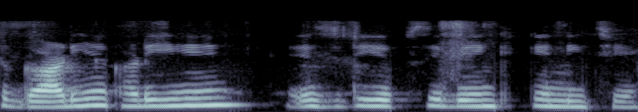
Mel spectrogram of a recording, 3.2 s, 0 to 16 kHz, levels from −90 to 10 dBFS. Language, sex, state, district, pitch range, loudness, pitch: Hindi, female, Maharashtra, Chandrapur, 195-220 Hz, -18 LUFS, 205 Hz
